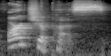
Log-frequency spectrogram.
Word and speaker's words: Archippus: real so let's talk about a guy named Archie puss and you're like I've never heard of that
